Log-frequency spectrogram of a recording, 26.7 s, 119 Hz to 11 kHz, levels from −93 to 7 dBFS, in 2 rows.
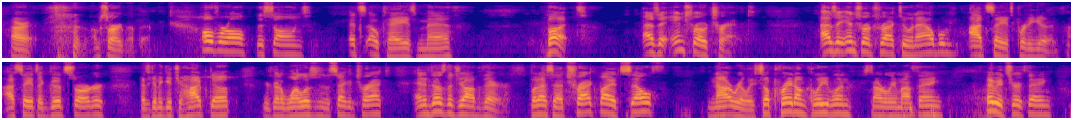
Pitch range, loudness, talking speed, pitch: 145-190 Hz, -22 LUFS, 175 wpm, 165 Hz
